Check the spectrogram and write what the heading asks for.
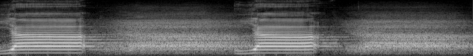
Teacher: زبان کا درمیان اور تالو کا درمیان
